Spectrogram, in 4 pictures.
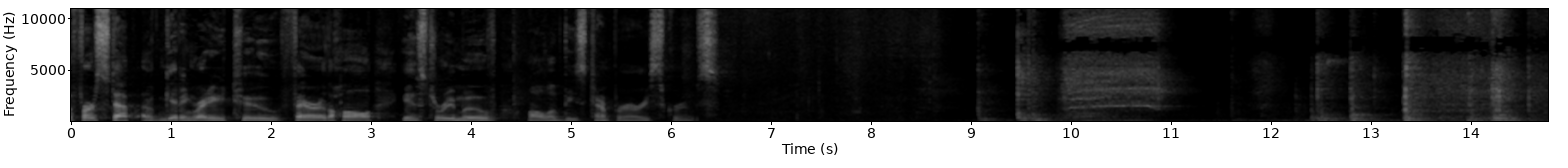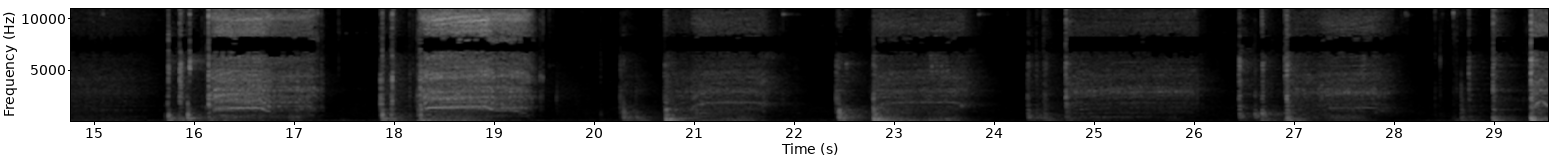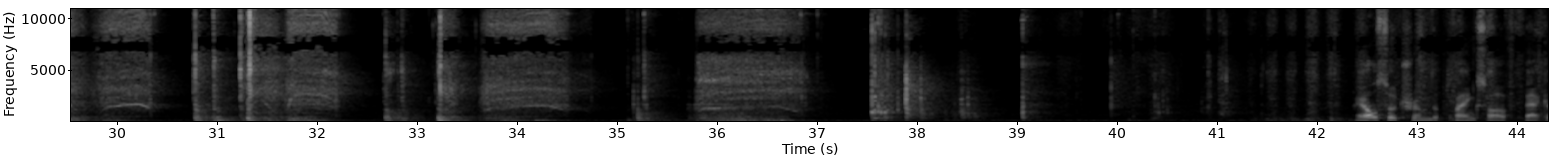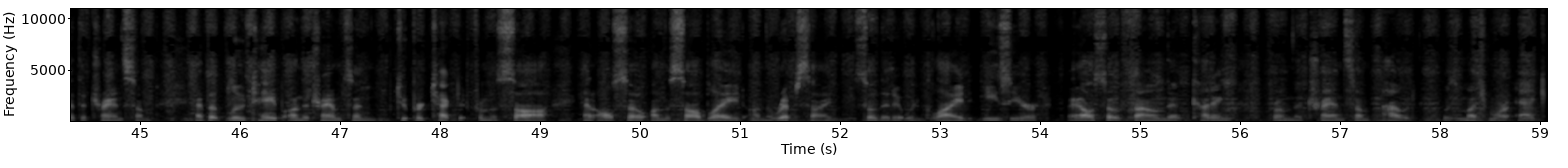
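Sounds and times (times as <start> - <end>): power drill whining: 9.9 - 11.1, 16.2 - 17.4, 18.2 - 19.6, 29.4 - 30.5, 33.6 - 34.9, 35.8 - 37.1.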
